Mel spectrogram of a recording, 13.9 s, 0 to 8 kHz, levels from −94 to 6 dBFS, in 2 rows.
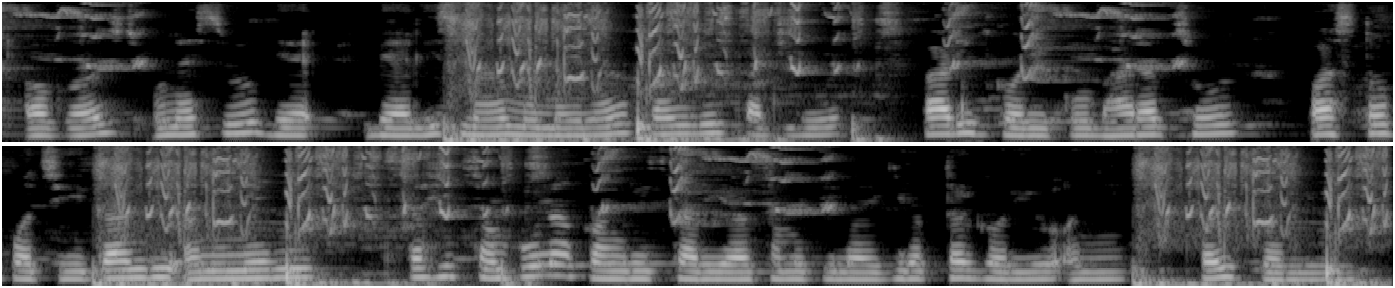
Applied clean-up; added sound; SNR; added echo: classical method WPE with log-MMSE.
